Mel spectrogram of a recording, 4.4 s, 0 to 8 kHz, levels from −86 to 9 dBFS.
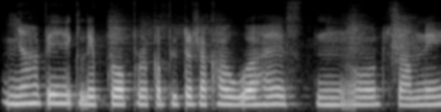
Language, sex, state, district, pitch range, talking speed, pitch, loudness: Hindi, female, Chhattisgarh, Raipur, 200-215 Hz, 165 wpm, 205 Hz, -16 LUFS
